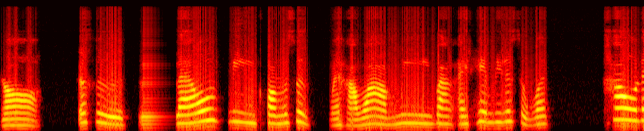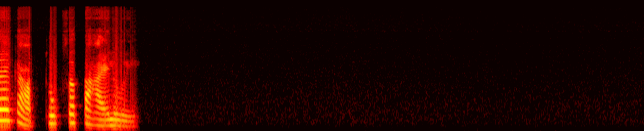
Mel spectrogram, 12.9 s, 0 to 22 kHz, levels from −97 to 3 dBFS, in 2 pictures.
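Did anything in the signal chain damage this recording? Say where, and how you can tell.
Yes. A filter restarted on every block runs through the whole clip: a buzz at about 93.8 Hz tracks the speech level, which fits a 512-sample buffer. The filter starts each block from silence, so every block opens with a small transient.

A call audio freeze occurs from 1.43 to 1.78 s, likely a network stall that emptied the jitter buffer. The last sound continues, fading, for 324 ms without going silent, then speech resumes where it stopped and nothing is lost.

A jitter buffer speed-up runs from 7.54 to 9.75 s. The speech plays about 14% fast at unchanged pitch and sounds hurried. The receiver cut short pitch-period slices repeatedly, roughly 300 ms in total, to drain a buffer that had filled beyond its target.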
